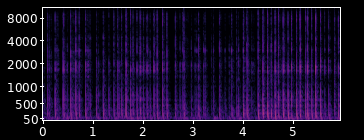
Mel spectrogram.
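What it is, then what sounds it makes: Cardboard crisp tube. Fingers tap quickly and continuously on a cardboard crisp tube, making a dense run of short, dry knocks. Each tap has a hollow low thump and a bright papery click, and dies away almost at once.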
